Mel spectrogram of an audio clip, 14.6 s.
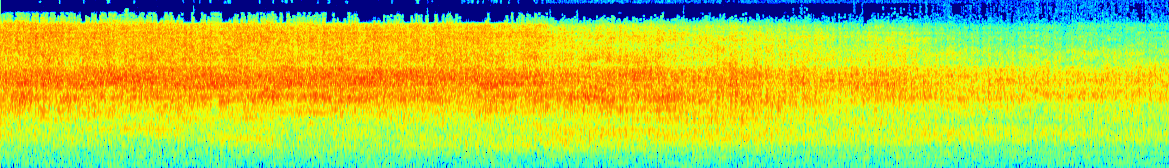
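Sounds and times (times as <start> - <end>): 
steam locomotive accelerating on steel rails in Mineola: 0.0 - 14.6.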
